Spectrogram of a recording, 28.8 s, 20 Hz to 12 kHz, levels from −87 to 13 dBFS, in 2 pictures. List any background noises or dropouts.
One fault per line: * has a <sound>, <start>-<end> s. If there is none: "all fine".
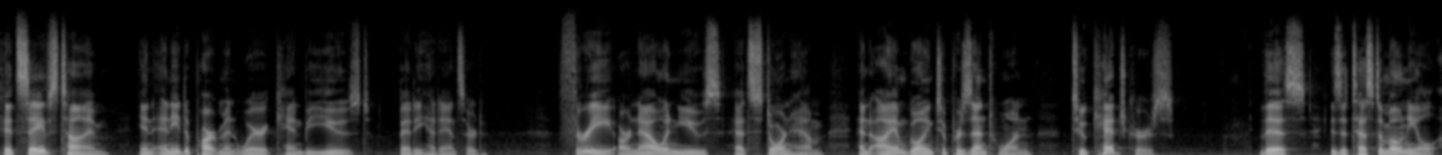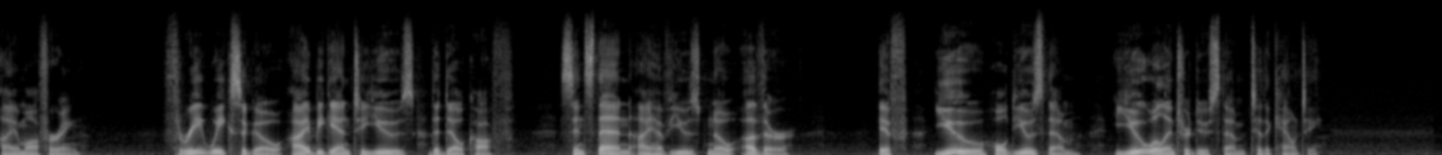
all fine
